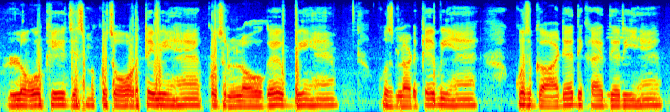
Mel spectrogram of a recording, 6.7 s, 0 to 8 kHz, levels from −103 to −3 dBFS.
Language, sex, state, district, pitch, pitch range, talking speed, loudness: Hindi, male, Rajasthan, Jaipur, 120 Hz, 110-125 Hz, 190 wpm, -15 LUFS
